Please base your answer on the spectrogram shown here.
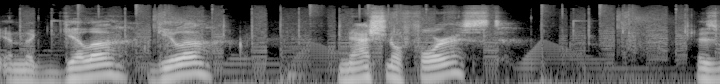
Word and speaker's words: Gila: dwellings we have learned it's pronounced with an h not a g at all i don't know i guess that makes sense uh gila it's the gila cliff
